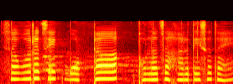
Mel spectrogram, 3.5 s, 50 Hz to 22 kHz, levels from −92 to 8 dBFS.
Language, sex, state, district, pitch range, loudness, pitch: Marathi, female, Maharashtra, Washim, 275-310 Hz, -15 LUFS, 290 Hz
